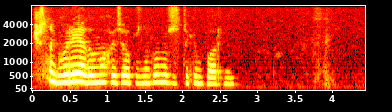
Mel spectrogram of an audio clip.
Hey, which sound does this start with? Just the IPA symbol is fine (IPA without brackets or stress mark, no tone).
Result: t͡ɕ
